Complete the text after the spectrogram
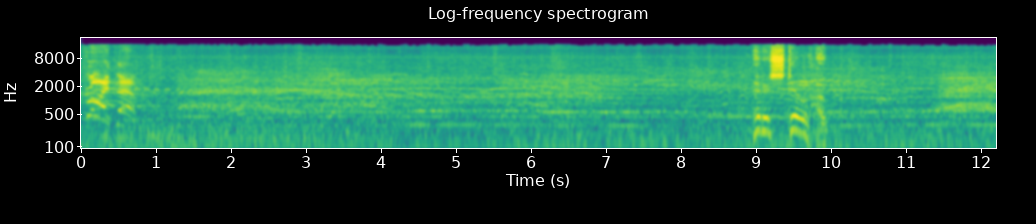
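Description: Horses' hooves thunder in a crowded charge.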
